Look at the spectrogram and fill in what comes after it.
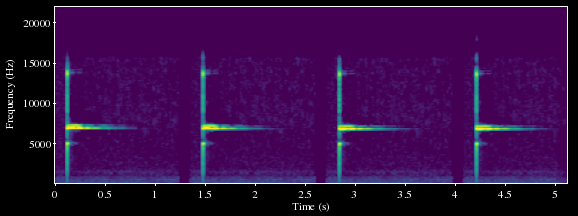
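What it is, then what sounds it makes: Ringing unfractured jadeite bangle. A natural jadeite jade bangle hanging on a string is tapped four times with a harder object. Each tap gives a clear, high, bell-like ping that rings briefly and fades. The clean ping is a sign of unfractured natural jadeite.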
